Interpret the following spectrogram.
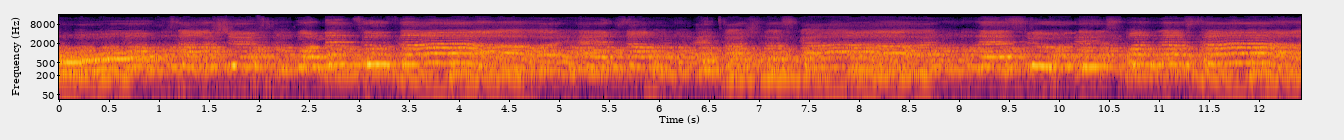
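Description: A group of young students singing together into handheld microphones, amplified over a stage sound system, several voices sounding at once in a continuous choral song.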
